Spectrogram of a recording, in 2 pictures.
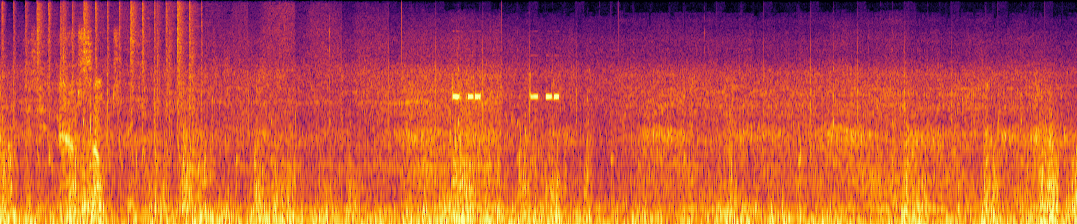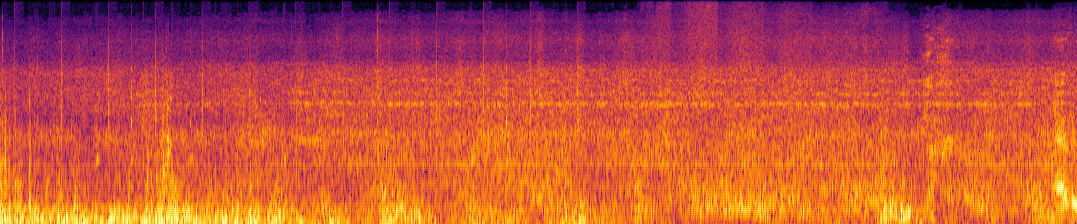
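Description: A strong headwind on a practice lap of the Viking Challenge route near Salisbury roars across the microphone as a loud, steady, low buffeting that lasts throughout, easing slightly toward the end.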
